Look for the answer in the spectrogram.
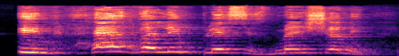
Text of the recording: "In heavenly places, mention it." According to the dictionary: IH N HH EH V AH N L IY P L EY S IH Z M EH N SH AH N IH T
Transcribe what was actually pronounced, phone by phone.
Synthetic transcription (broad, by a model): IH N HH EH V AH L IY P L EY S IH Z M EH N SH AH N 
